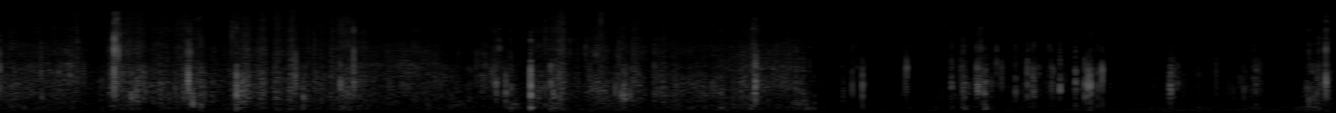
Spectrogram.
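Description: A clear plastic zip-lock bag of coarse bath salt is held up and shaken while long black nails press on the bag. Dense, bright crinkling and gritty crunching fill the first six seconds, then thin out into sparser, quieter crackles and sharp little clicks.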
